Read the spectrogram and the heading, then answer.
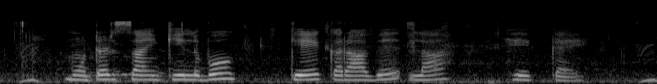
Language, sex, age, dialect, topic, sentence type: Magahi, female, 25-30, Central/Standard, banking, question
